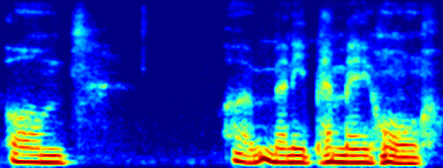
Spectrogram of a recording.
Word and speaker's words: Om Mani Padme Hum: The difference is she's trained in Tibetan Buddhism, and so if you're doing it like a Tibetan person would pronounce it, it's usually something more like Om Mani Padme Hum.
